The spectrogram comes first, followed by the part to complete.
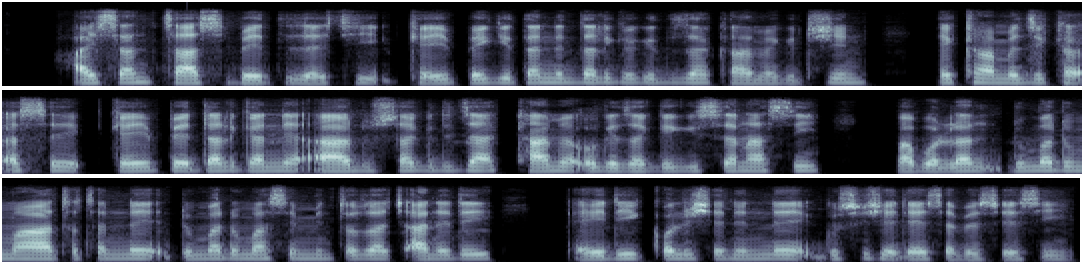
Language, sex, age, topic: Gamo, male, 18-24, government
